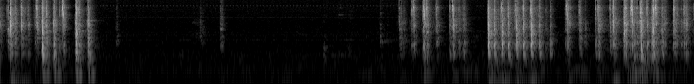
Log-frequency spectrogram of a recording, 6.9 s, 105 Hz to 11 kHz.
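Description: Fingertips tap the backlit keycaps of a black plastic mechanical keyboard in fast typing, producing sharp, bright, quickly decaying clicks with a body around 600 Hz. A quick burst of keystrokes opens the clip, followed by a near-silent pause with only faint scattered ticks, then dense rapid typing resumes from about four seconds to the end.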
